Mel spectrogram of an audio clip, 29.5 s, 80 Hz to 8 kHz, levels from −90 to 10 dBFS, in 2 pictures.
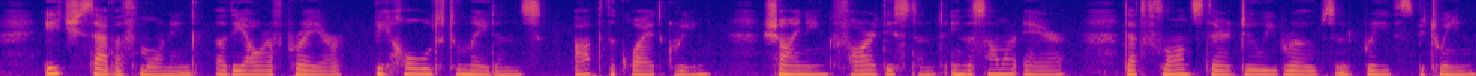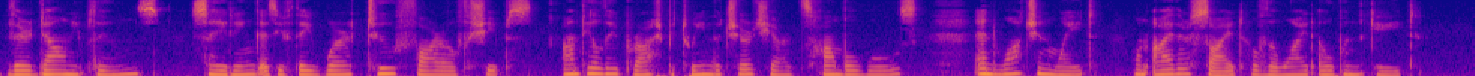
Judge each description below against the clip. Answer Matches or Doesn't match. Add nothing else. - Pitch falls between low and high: Matches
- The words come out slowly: Matches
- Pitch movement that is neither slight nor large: Doesn't match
